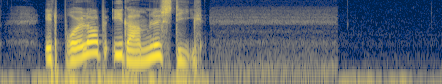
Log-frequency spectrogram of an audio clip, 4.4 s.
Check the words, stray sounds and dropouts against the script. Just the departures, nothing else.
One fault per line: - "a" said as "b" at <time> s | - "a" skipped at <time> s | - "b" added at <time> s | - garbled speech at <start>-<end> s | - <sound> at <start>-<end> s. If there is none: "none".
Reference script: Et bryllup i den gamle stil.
- "den" skipped at 1.2 s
